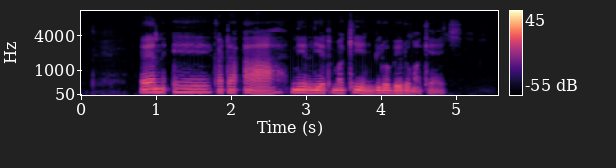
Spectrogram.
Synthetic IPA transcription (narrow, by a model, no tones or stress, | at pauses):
ɛnekataʔanɪljetmakiɲbiɾobedoma̰kɛ̰t͡ʃ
